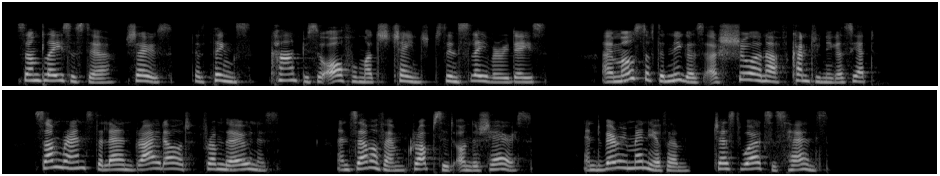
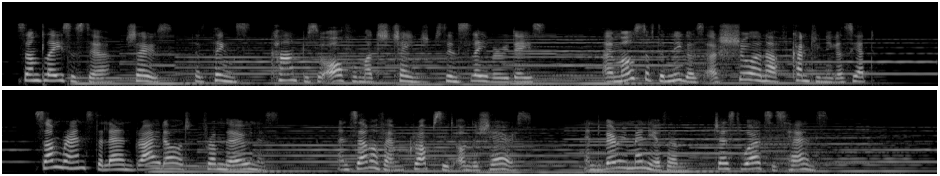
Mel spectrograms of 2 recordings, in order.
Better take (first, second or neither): first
